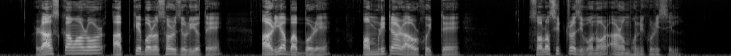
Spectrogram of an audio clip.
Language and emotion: Assamese, neutral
